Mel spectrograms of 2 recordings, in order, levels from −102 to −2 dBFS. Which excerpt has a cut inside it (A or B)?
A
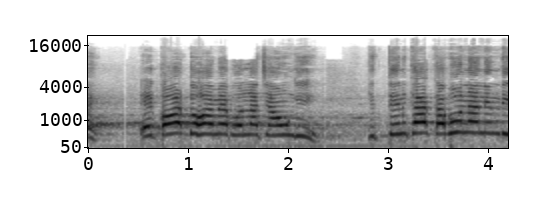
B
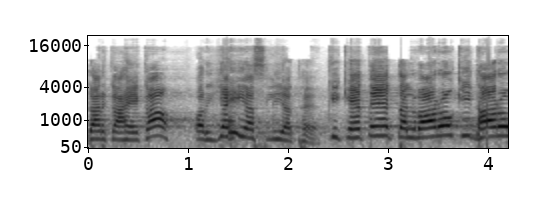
B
